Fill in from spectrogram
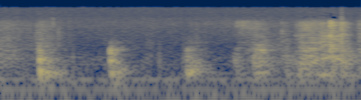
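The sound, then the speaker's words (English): A door being opened: three soft wooden clunks at the latch, then a longer rattling scrape as it swings, fairly quiet, with no voices. “Stay where you are. Open the door”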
